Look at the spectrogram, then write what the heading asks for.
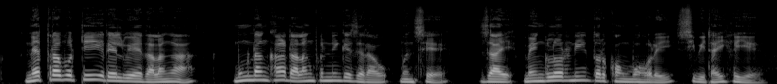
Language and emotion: Bodo, neutral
